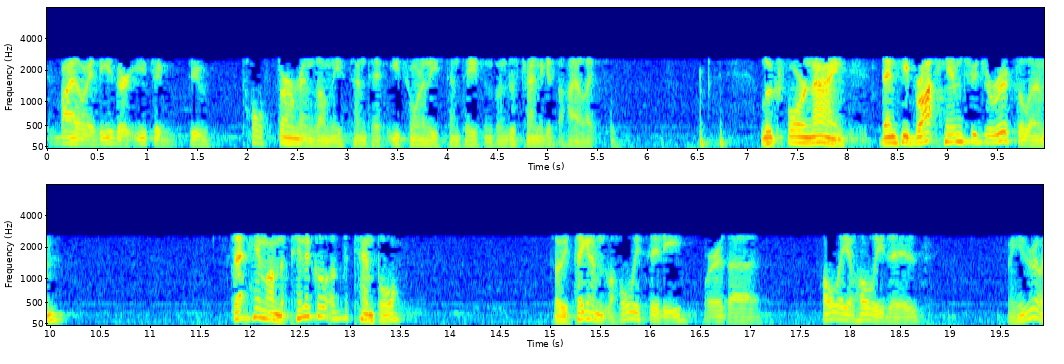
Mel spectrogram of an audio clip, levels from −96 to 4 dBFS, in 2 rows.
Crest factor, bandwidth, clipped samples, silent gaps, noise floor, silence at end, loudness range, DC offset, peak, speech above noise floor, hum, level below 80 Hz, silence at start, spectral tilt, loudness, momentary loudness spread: 26 dB; 2.7 kHz; under 0.1%; none; -61 dBFS; 0 s; 10 LU; under 0.1%; -6 dBFS; 31 dB; none; -56 dBFS; 0 s; -14 dB/octave; -30 LUFS; 16 LU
